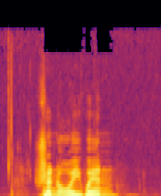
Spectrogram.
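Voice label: "Trenawin", Cornish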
